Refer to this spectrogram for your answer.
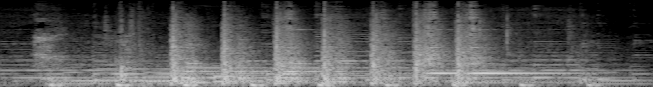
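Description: A stuck jar is banged repeatedly on a kitchen counter to try to open it, about eight solid thumps in a steady rhythm, with a low steady hum and tones in the background.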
